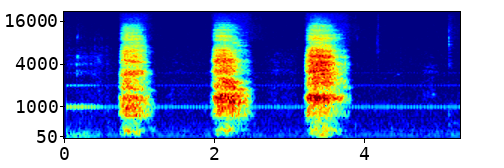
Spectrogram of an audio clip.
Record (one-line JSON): {"exhalation_length": "5.3 s", "exhalation_amplitude": 23194, "exhalation_signal_mean_std_ratio": 0.39, "survey_phase": "beta (2021-08-13 to 2022-03-07)", "age": "65+", "gender": "Female", "wearing_mask": "No", "symptom_none": true, "smoker_status": "Never smoked", "respiratory_condition_asthma": false, "respiratory_condition_other": false, "recruitment_source": "REACT", "submission_delay": "1 day", "covid_test_result": "Negative", "covid_test_method": "RT-qPCR", "influenza_a_test_result": "Negative", "influenza_b_test_result": "Negative"}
